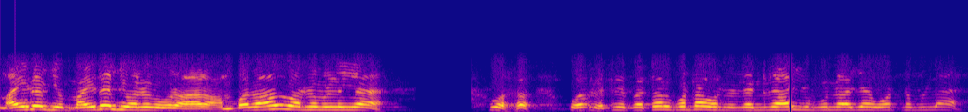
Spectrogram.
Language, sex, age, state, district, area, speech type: Tamil, male, 60+, Tamil Nadu, Madurai, rural, conversation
